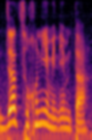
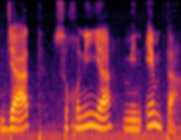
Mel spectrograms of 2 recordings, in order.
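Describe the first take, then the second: First: Said in the usual way. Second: জাত সুখনিয়া মিন ইমতা said slowly, each word apart; slow it right down for learners; slow Egyptian dialect demo; slow repeat. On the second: Shown as a demonstration. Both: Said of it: "মিশরের আঞ্চলিক ভাষা হলো".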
